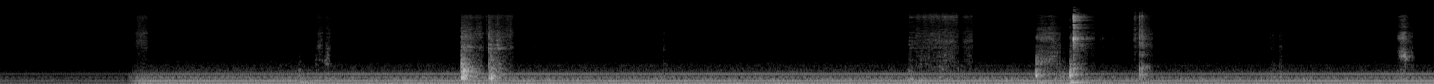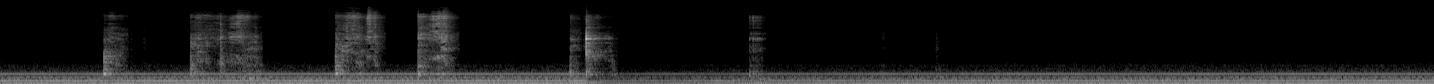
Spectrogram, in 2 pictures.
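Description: Stainless steel plates, bowls and spoons clinking and clattering in a series of short knocks and scrapes as they are handled, over a steady low mechanical hum.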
